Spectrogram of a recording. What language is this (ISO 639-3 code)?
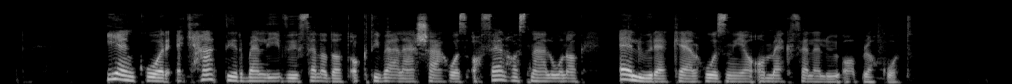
hun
